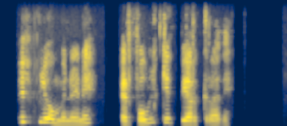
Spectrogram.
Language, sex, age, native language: Icelandic, female, 30-39, Icelandic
